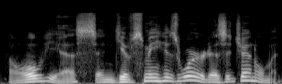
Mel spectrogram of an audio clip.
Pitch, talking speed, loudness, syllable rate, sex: 125 Hz, 215 wpm, -17 LUFS, 4.9 syllables/s, male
